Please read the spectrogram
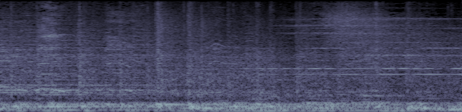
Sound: sobbing

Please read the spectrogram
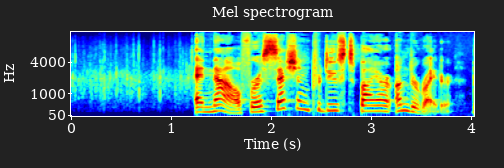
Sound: applause

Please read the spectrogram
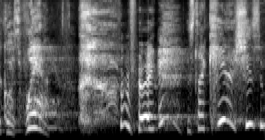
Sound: laughs

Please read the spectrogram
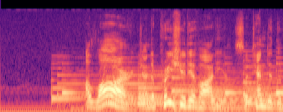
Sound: voiceover

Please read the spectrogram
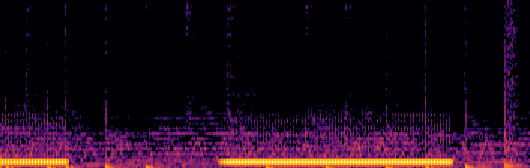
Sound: phone dialing; phone dialing

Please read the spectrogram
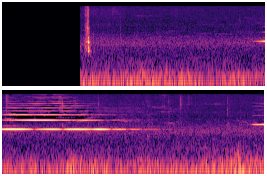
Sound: sound of eerie gate

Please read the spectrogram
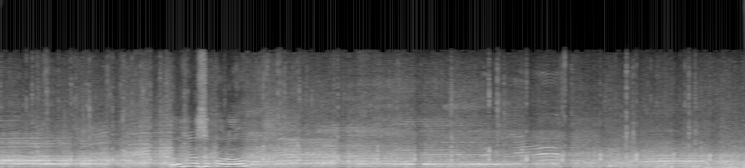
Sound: applause

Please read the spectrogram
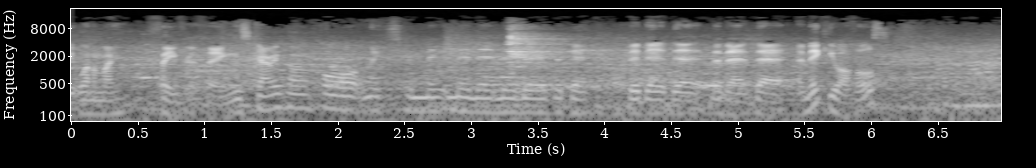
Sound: stuttering

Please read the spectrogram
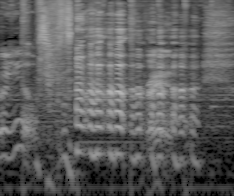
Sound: Michelle laughs

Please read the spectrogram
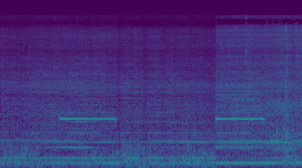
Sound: skid steer beeping

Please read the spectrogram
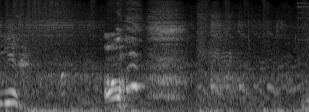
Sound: gasp

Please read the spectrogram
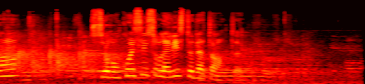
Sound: applause

